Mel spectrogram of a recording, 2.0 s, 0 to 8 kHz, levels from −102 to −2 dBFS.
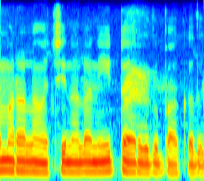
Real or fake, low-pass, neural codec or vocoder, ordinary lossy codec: real; none; none; none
